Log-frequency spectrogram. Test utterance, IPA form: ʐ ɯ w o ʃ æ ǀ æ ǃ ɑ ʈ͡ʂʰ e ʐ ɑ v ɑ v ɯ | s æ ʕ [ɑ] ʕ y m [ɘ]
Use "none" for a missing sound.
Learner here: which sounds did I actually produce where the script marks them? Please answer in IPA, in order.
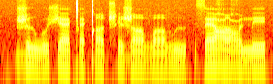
ɑ, e

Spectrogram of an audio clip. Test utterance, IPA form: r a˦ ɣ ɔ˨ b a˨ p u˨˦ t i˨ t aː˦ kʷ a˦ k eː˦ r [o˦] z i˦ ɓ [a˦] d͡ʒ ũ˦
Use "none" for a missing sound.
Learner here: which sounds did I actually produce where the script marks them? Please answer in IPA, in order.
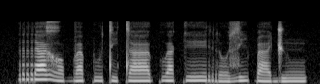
o˨, a˦

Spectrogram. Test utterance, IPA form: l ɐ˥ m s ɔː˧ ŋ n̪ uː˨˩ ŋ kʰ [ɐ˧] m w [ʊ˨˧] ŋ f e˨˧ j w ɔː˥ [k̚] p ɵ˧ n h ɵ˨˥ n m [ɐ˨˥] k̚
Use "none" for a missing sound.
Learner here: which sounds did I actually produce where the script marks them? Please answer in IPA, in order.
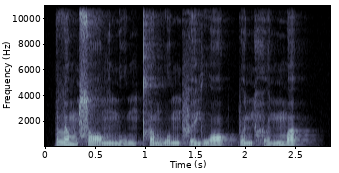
ɐ˧, ʊ˧, k̚, ɐ˥

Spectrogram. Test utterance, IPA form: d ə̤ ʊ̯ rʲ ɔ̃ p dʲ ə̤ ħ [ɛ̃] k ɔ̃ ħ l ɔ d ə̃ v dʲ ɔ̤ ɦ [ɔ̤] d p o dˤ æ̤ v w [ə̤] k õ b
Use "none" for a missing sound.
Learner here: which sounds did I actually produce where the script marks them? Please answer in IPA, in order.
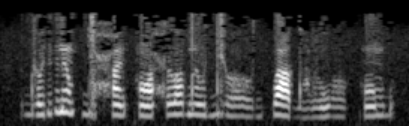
ɛ̃, o̤, ɔ̤

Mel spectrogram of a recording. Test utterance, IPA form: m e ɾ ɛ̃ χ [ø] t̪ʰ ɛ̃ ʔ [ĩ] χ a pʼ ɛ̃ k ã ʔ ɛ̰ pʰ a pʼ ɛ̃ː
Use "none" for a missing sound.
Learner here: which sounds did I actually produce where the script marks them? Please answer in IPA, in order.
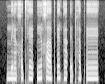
ø, ĩ

